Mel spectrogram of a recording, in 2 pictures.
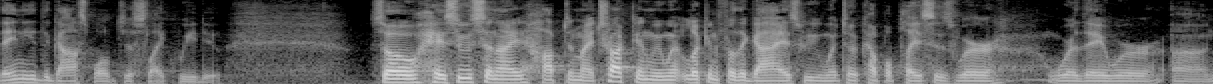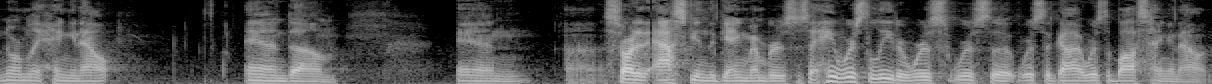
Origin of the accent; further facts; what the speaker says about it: California, United States; now in Honduras; I'm originally from California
